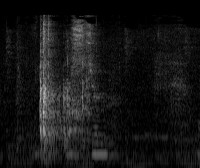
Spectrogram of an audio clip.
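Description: Small pruning scissors picked up off a tabletop: one sharp metallic clatter about half a second in.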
